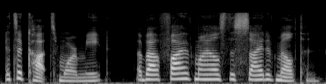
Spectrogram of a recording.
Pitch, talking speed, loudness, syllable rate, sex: 205 Hz, 185 wpm, -18 LUFS, 5.8 syllables/s, female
